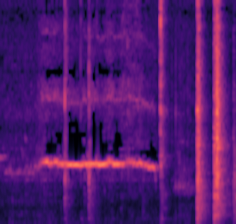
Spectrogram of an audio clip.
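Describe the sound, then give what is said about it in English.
A steady, high-pitched whistle from a little red steamer sounds for about a second and a half with a few soft taps underneath, then stops, followed by several sharp clattering knocks like dishes or a lid. “I love it when the whistle blows.”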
